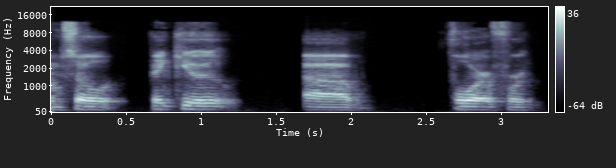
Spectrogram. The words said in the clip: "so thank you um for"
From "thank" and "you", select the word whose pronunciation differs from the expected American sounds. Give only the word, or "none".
none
